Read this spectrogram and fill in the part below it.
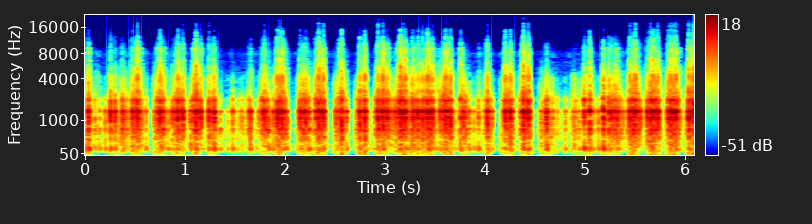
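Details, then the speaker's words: Mercury 150 HP outboard in gear: sharp rattling knocks about four a second with no steady hum underneath; propeller loose, torqued to only 40 ft-lb instead of 55, fixed by tightening to 60 ft-lb. "you know it's when the propellers loose on there and when you put it in gear it rattles and knocks"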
